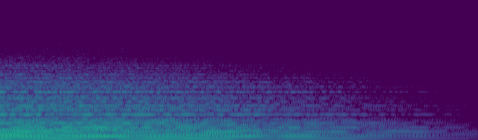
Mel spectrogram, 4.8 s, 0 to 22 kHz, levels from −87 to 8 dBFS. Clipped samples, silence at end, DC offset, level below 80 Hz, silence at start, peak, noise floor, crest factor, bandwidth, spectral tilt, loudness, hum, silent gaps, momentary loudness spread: under 0.1%; 0.55 s; under 0.1%; -46 dBFS; 0 s; -22 dBFS; -68 dBFS; 16 dB; 5.2 kHz; -10 dB/octave; -38 LUFS; 60 Hz at -70 dBFS; none; 21 LU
